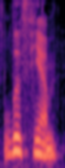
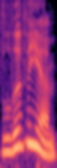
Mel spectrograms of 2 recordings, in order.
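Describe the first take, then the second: First: The th sound is voiceless. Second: The th sound is voiced. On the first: The speaker calls it right. "So the T H is voiceless" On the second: The speaker calls it wrong. "I originally said lithium"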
